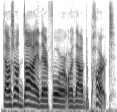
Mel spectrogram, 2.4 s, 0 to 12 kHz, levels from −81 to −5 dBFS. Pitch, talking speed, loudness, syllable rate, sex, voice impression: 190 Hz, 180 wpm, -16 LUFS, 5.0 syllables/s, female, very feminine, slightly adult-like, slightly clear, fluent, refreshing, friendly, slightly lively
